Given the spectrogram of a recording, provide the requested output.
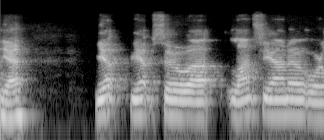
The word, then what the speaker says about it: Lanciano: yep yep so uh lonziano or lonciano uh is how the italians pronounce it was the like is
